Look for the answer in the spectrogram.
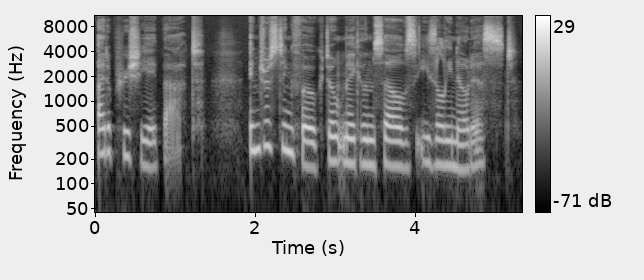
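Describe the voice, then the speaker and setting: A woman voicing a morbid, aloof gothic young woman in a flat, dry deadpan for a fan fiction podcast reading. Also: on the low side, measured pace, no echo, pitched below the performer's own voice.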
